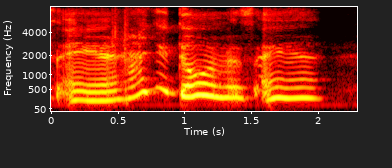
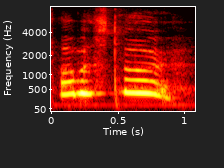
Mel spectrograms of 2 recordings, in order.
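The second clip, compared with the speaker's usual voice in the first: yawning; 11 semitones higher, 7 dB louder than usual. Real, not acted. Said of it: "sorry to yawn on camera".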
